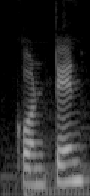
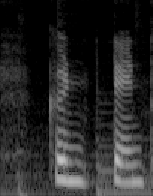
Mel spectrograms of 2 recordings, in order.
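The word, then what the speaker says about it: content: जब आप संतुष्ट होते हैं तो आप क्या होते हैं, कंटेंट नहीं दोस्तों, आप कंटेंट होते हैं। तो मेन डिफरेंस यहाँ पर टेंट में नहीं है, कौन और कन में है।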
